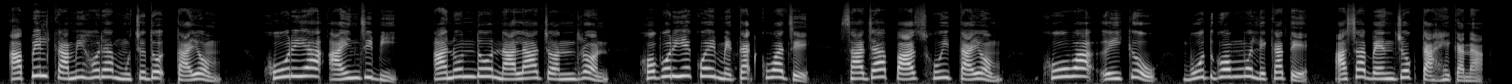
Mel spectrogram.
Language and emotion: Santali, neutral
